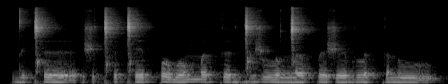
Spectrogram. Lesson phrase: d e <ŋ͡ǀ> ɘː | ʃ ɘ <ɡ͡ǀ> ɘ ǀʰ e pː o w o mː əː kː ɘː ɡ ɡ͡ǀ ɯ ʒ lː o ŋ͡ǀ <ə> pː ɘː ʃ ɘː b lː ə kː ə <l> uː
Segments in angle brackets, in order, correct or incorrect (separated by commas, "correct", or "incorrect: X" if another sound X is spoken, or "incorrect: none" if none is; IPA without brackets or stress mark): incorrect: ǀʰ, incorrect: ǀʰ, incorrect: əː, incorrect: n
